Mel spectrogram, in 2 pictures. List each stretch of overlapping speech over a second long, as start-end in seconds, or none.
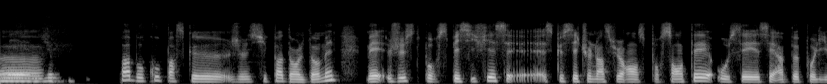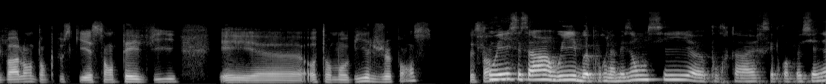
none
